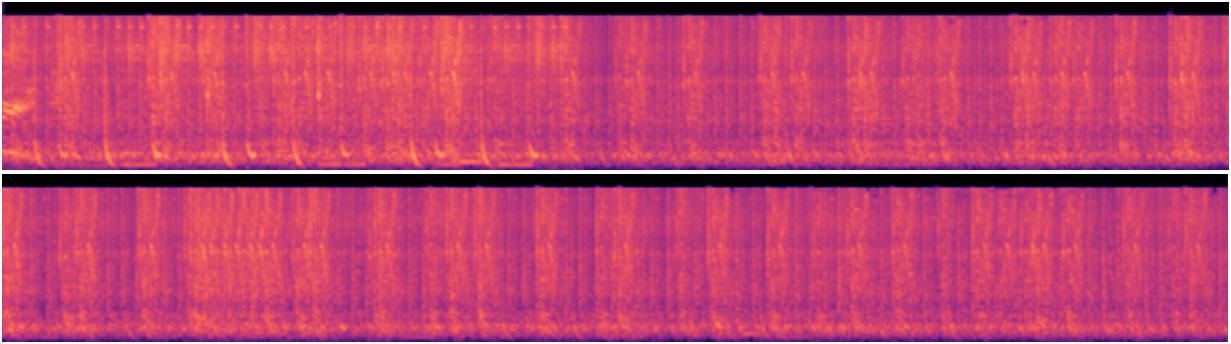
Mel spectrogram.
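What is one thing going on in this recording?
Small guns fire rapid popping shots.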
